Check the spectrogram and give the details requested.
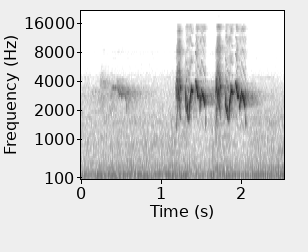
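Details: To attract wild birds, a sooty-headed bulbul lure call: a faint whistle, then two short bursts of sharp, tumbling chirps, over a low electrical hum.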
